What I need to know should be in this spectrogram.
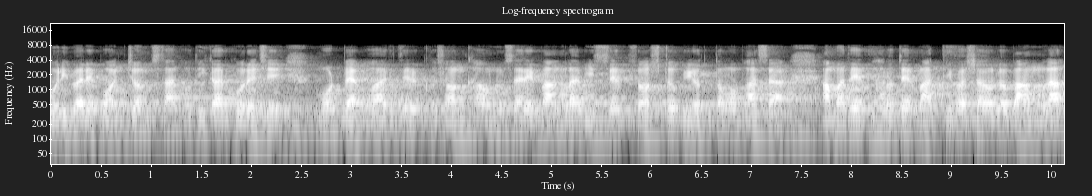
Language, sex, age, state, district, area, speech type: Bengali, male, 18-30, West Bengal, Purulia, urban, spontaneous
